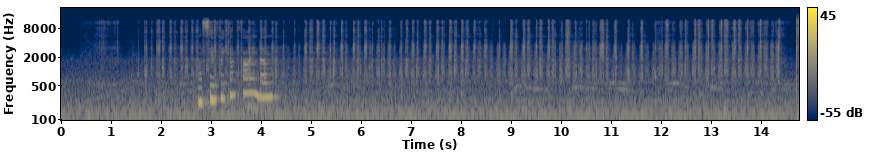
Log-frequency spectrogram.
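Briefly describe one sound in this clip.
A coin scratches rapidly across a scratch-off ticket.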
